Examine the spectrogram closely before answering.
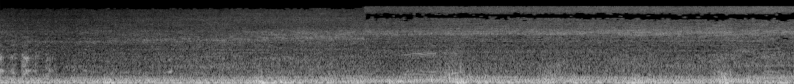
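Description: Longtail boat engine running steadily at speed, with the rush of water from the wake and wind noise on the microphone.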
